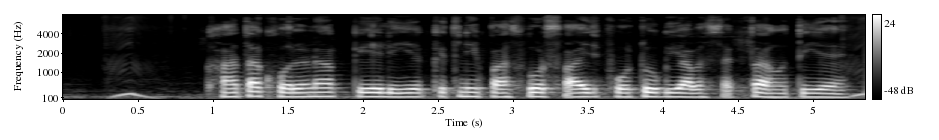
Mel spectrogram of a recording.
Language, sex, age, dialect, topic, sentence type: Hindi, male, 25-30, Awadhi Bundeli, banking, question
